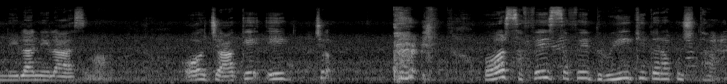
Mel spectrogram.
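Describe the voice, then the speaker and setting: A woman narrating a children's story in a slow, expressive storytelling manner with drawn-out words. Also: fairly high pitch, slight background noise, rough recording.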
